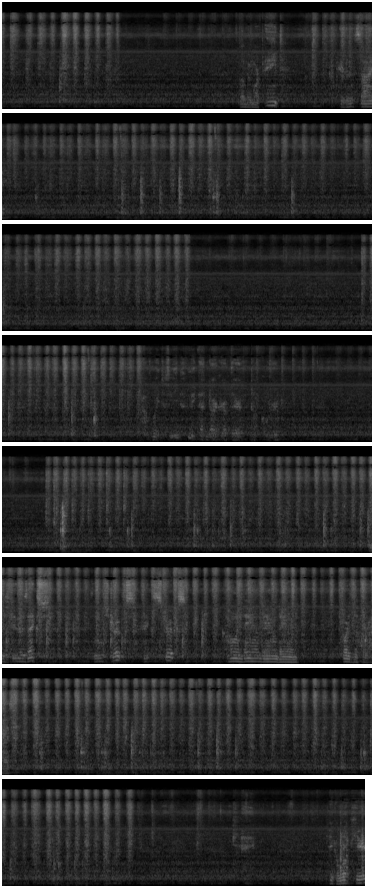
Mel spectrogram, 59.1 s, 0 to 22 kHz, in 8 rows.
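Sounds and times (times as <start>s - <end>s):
brush scrubbing paint on canvas: 0.0s - 2.5s, 3.2s - 56.0s.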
